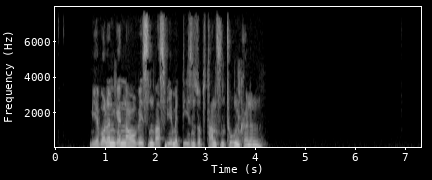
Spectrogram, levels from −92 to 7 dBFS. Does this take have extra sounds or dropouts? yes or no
no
